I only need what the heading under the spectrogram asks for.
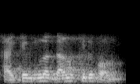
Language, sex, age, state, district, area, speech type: Bengali, male, 18-30, West Bengal, Purulia, rural, conversation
